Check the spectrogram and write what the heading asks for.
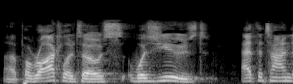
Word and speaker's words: parakletos: is the word parakletos. Parakletos. It's spelled P-A-R-A-K-L-E-T-O-S.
